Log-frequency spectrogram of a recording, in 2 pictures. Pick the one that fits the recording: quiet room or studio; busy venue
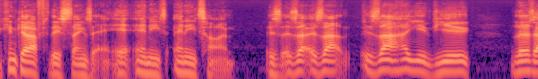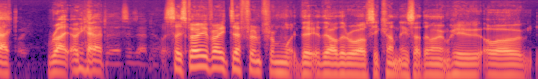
busy venue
